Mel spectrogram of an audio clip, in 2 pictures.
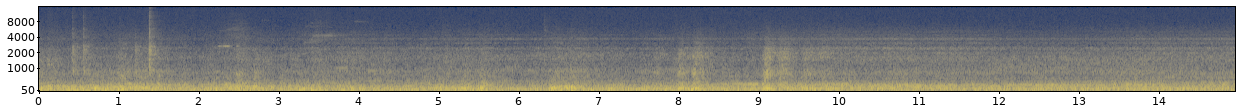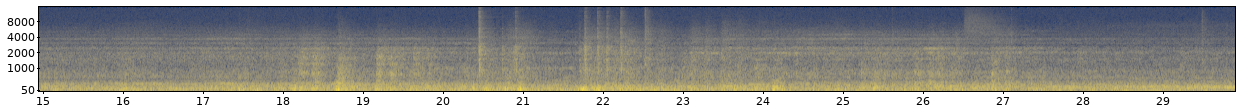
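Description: Sydney Trains S-set double-deck electric train running, heard from inside the carriage: a steady low rumble of wheels on the track, with a run of sharp clicks from the wheels about two-thirds of the way through.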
